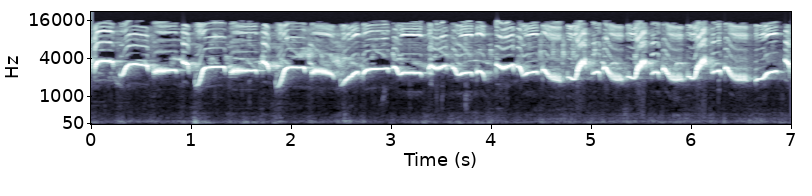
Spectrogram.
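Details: Chinese hwamei singing a loud, continuous run of clear whistled notes, each swooping up and down in quick succession, with the phrases tumbling over one another for the whole seven seconds.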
